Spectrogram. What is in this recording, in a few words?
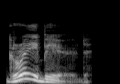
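"graybeard", British English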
